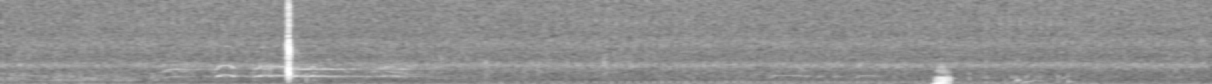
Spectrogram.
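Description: A fishing rod with a spinning reel being cast: a sharp click about a second and a half in, and a short low thump a little before the end, which is the loudest sound. Faint short bird calls come in between.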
